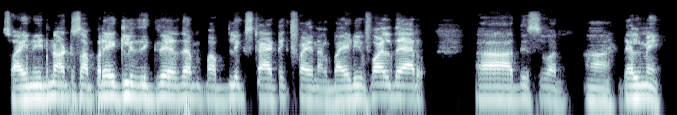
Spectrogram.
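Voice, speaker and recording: A man's voice: mid-range voice, level tone, normal speed, creaky, bright, forceful tone, husky, dry recording. A middle-aged man with a Telugu accent teaching a live online programming lesson, repeating phrases and prompting his students with familiar questions. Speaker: programming instructor. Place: indoor room at a computer.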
